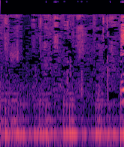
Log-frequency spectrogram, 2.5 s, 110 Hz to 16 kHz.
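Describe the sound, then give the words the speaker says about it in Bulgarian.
A steady, low rumbling drone of trucks on a highway at around 4 o'clock at night, continuous and fairly loud throughout, with a deep, even hum and slight fluctuations as traffic passes. “Вече се чува грохота на камионите по магистралата.”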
